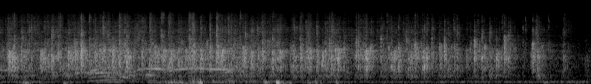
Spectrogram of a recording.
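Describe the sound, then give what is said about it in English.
A church audience gives a pastor a warm welcome with loud, dense applause, and voices cheer over it early on. The clapping stays strong before thinning and tapering off near the end. “Give Pastor Love a warm welcome.”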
